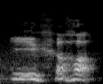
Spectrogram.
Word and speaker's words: एषः: एष वानरः এষাহ। বিসর্গের উচ্চারণ না করাটা পাপের, করতেই হবে, ভুলে গেলেও আমাকে মনে রাখতে হবে।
